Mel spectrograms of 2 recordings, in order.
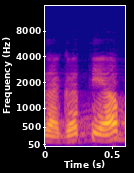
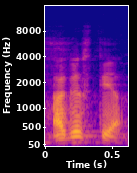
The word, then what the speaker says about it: Aghathiyaa: It is Aghathiyaa, but in the film, your name is pronounced in different ways. Agasthiyaa. Yeah. In both ways, it is pronounced. Yeah, it's Aghathiyaa and also Agasthiyaa.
